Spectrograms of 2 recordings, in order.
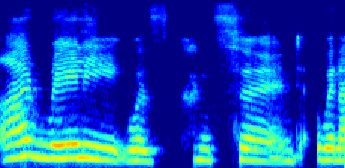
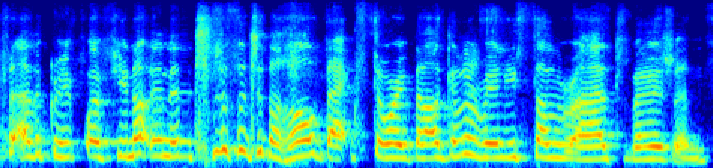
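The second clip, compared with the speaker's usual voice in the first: talking through a laugh, louder and higher; 4 semitones higher, 8 dB louder than usual. Real, not acted. Guest laughing to host while recapping backstory, laughing. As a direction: laugh the words out.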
